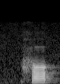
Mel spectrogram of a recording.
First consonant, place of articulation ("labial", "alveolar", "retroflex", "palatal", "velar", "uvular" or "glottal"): glottal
